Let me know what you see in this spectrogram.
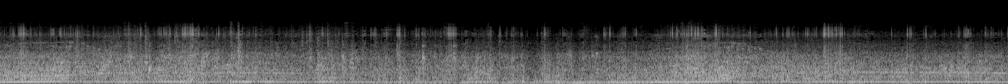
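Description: Rally car engine heard from inside the cabin, revving up and easing off twice, near the start and again about six to seven seconds in, over steady road noise with frequent small clicks and rattles.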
